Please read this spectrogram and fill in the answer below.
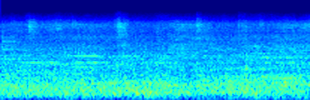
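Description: Steady, even background noise of a shop's interior, with no single sound standing out.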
